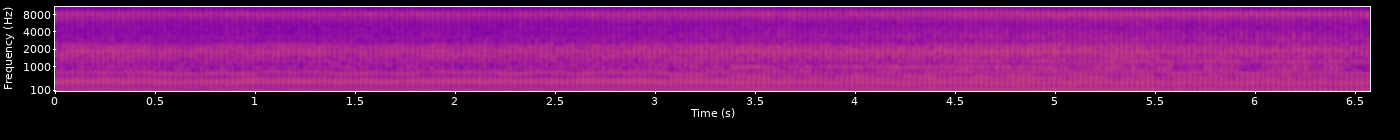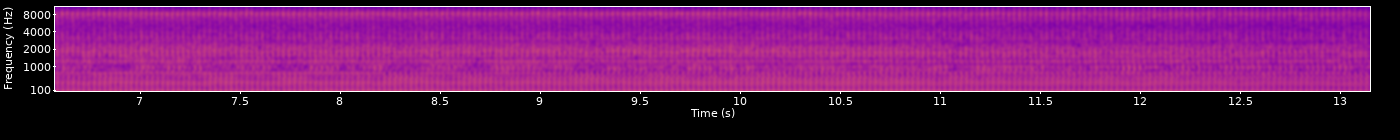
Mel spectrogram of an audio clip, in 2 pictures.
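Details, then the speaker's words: Homemade compressed air engine with a leak, before adding a throttle: rapid, even puffing at a steady pace with faint hiss of escaping air; runs smoothly. "okay so that's just gonna keep running forever"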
